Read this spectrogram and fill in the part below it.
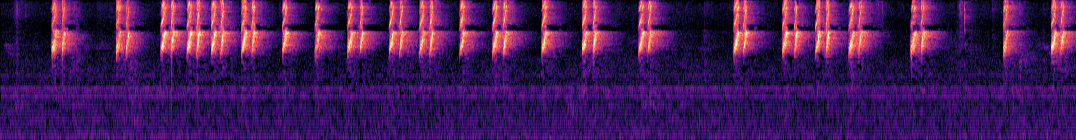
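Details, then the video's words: Cucak kinoi delivering steady sharp high chirps, some doubled, at a lively, uneven pace with one short pause midway. "Suara Kicauan Burung Cucak Kinoi"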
